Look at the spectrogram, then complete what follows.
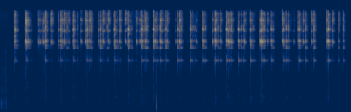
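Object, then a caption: Glass bottles. Four glass bottles are tapped in quick, uneven bursts, giving bright, short clinks with a clear high ring that dies away almost at once. The taps come close together across the whole clip with barely any low sound.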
